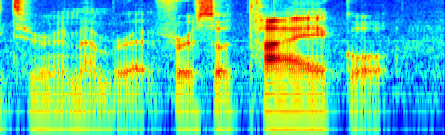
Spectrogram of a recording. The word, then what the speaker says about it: Taeko: So Taeko, just remember to pronounce all of the vowel sounds separately, and then you're half the way there.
